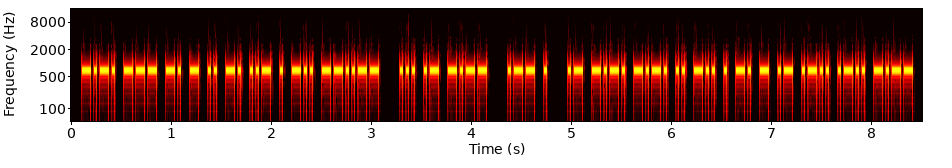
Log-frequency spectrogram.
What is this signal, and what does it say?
Morse code, heard as a keyed tone, about 40 wpm, 700 Hz. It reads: CONTINUED, SAY WE ACCIDENTALLY
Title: A Sound Of Thunder 40wpm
